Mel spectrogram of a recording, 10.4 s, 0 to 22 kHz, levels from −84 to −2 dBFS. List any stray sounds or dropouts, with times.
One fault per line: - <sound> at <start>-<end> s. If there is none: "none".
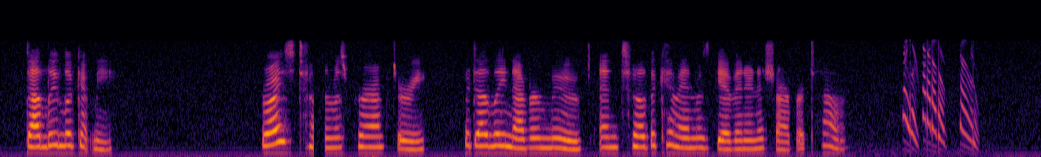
- dropout at 3.1-3.3 s
- chirp at 9.0-9.8 s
